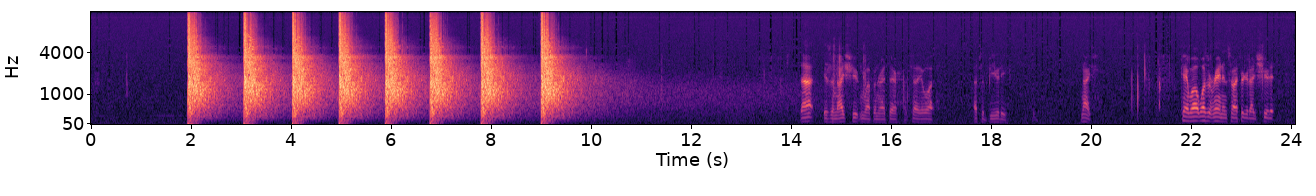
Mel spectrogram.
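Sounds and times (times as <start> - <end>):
pistol shots: 1.9 - 10.4.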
